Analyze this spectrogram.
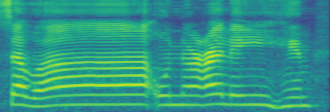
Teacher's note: الف مدہ اور بڑی مد ہے، ٹھیک ہے، 5 سے 6 الف کے برابر ہوتی ہے، بڑی مد کو لمبا کرتے ہیں۔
